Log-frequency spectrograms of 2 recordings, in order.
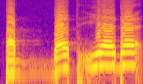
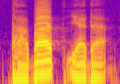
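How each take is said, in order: First: The consonant is doubled with pressure. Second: The consonant is read plain without pressure. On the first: The speaker calls it right. "Harusnya ada tekanan" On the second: The speaker calls it wrong. "harusnya ada tasdid tapi kita baca lurus"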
